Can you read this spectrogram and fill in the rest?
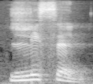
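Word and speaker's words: listen: लिसन, यहां पर हम टी को साइलेंट रखेंगे।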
